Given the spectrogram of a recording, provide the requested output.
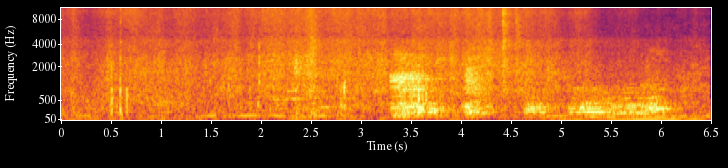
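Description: A Jack Russell Terrier gives a few rough, gruff barks that swell and fade over background hiss.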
